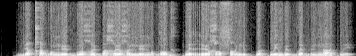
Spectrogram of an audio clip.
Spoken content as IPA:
b e qʼ e b ɔ ŋ ø b u ʁ ʉ b a ʁ ʉ ʁ ø ŋ ø ŋ ɔ ɡ ɔ ɡ ʉ kʷ ɛ r ø ʁ ɛ sˤ a ŋ e kʷʰ a kʷ e w ø ɡʷ ɛ b ø ŋ a kʷ e

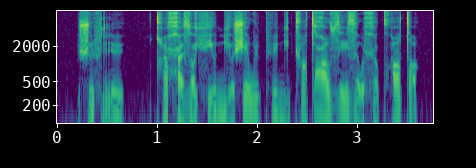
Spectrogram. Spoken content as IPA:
ʃ y f r y | qʰ y ħ ə z ɔ fʲ u bʲ o ʃ e w y pʰ y bʲ e kʰ y tˤ ʕ e w z i z ə w ħ o kʰ o tˤ ə

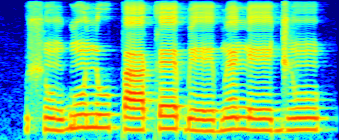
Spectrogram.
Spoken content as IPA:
ʃ ũ˨ ɡ͡b ũ˦ n u˦ p a˧ k ɛ˦ ɓ eː˨ b ɛ̃˦ n eː˧ d͡ʒ ũ˧

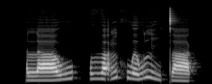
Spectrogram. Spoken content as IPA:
l a˨˦ w | v a̰˧˥ ŋ h w ə˨˦ w l i̤˨˩ t̪ a˨˩ k̚

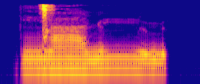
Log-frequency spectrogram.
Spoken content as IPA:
ŋ͡ǀ a ɳ y ɳ

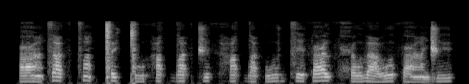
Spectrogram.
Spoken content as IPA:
ʕ ɑ̃˩ t͡s ɑ˥˧ θ t͡s ɑ̃˥˧ tˤ ǀ y˧ ǀ u˨˩˦ h u˧ tˤ dˤ e˧ θ t͡ʃ y˧ θ h ɑ˧ tˤ dˤ o˩ θ w u˥˧ d t͡s e˧ θ ʕ ɯ˥˧ θ ħ o˨˩˦ ð ɑ˩ β o˥˧ θ ʕ ɑ̃˩ d͡ʒ y˧

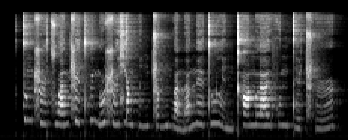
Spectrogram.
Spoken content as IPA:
t̪ ʊ˥ ŋ ʂ ɻ̩˥ t͡s w a˧˥ n ʂ e˧ ɪ̯ t̪ʰ y˥˩ n u˥ ʂ ɻ̩˧˥ ɕ j ɑ˧ ŋ p i˧˥ ŋ ʈ͡ʂ ɤ˧˥ ŋ m w a̰˨˩ n ä˧˥ n̪ e˥˩ ɪ̯ t̪ u˥ l ḭ˨˩ ŋ kʰ ɑ˥ ŋ l a˥ ɪ̯ f ʊ˥ ŋ t̪ i˧˥ ʈ͡ʂʰ ɻ̩˧˥

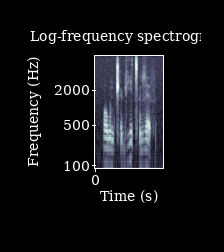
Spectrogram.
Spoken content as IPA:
ɔ w ə̃ b t͡ʃʼ e ɖʱ i t͡sʼ ə̃ ɮ ɛ f

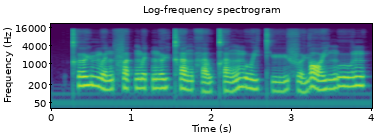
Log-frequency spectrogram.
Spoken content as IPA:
kʰ ɵ˥ ɥ m ɵ˨˧ n f ɐ˧ k̚ m ɵ˧ t̚ n̪ ɵ˧ ɥ kʰ ɐ˨ ŋ h ɐ˨˥ w kʰ ɐ˨˥ ŋ m uː˧ j t̪ʰ yː˨˥ f ɵ˨˥ ɥ ɔː˨˧ j ŋ uː˥ n

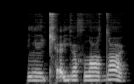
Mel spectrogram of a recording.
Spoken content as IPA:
l ẽ˨ cʰ æ̰˧ j ø˦˨ x ðˤ ɛ˦ dˤ ø˦˨

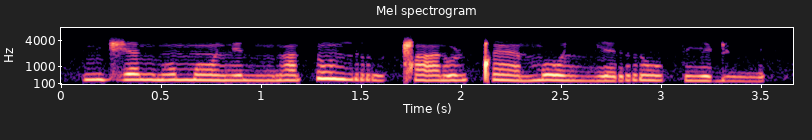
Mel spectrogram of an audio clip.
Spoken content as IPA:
n d͡ʒ ɛ ŋ ɡ õ m õ lʲ ɛ n ŋ ɡ ã t ũ ʎ r ṳ ǁ ã ɾ u ɳ ǃ ɛ̃ m o lʲ ʎ e r u t i ɖ e̤

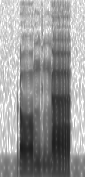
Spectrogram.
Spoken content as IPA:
ɽ ɔː ŋ ɪ ŋ a

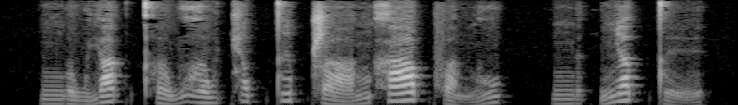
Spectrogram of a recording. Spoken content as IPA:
ŋ ə˨˩ w j a˦˥ k̚ t̪ʰ ə˨˩˦ w ɣ ə˧ w c ɔ˦˥ p̚ t̪ i˦˥ p̚ ʂ aː˨˩˦ ŋ x aː˦˥ p̚ f a˨˩˨ n ɣ u˦˥ k̚ | ŋ ɛ˨˩ k̚ ɲ a˦˥ t̚ t̪ e˨˩˨

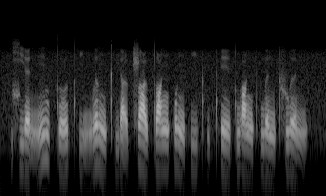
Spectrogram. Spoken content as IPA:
ɕ j ɛ̰˨˩ n n̪ u˥˩ t̪ o˧˥ ʊ̯ t̪ʰ ḭ˨˩ ŋ l ɤ˥˩ ŋ pʰ j ä̰˨˩ ʈ͡ʂ ɑ˥˩ ʊ̯ t̪ ɑ˥ ŋ p ɤ˥˩ ŋ p i˥ pʰ i˨ t̪ʰ e˥˧ ɪ̯ t̪ w ɑ˥˧ ŋ pʰ w ə˥˧ n ʈ͡ʂ w ə˥˩ n

